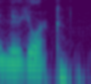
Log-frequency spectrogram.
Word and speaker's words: New York: Albany, New York. Note that we treat New York as one word and we place more stress on the second part, York.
